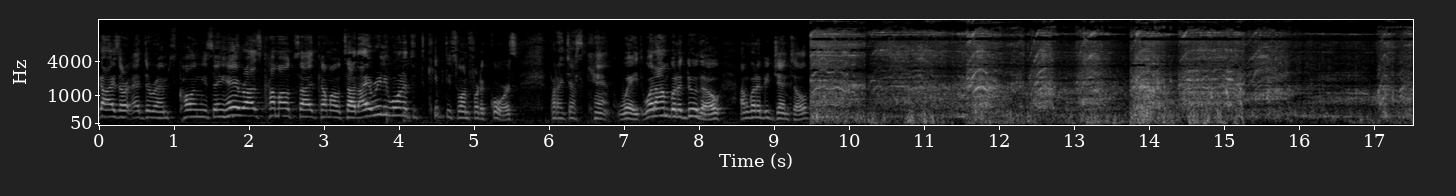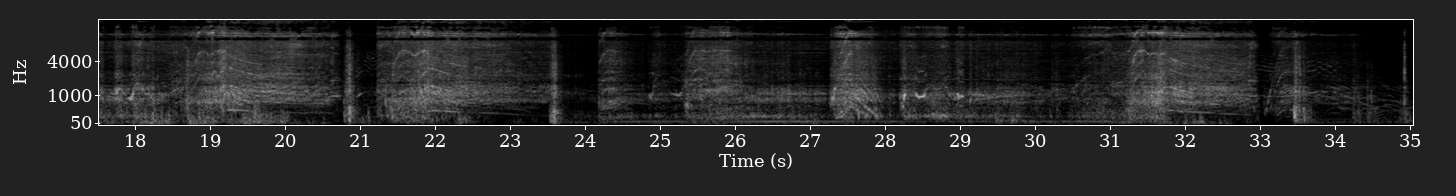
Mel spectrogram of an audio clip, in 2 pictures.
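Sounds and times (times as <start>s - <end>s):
small engine revving: 9.5s - 34.6s.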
